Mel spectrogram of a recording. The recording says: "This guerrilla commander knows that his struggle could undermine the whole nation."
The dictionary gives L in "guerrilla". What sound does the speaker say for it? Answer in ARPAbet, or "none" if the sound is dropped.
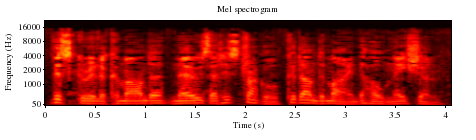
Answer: L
